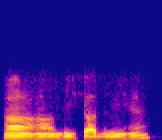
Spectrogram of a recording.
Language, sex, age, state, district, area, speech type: Hindi, male, 18-30, Bihar, Begusarai, rural, conversation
